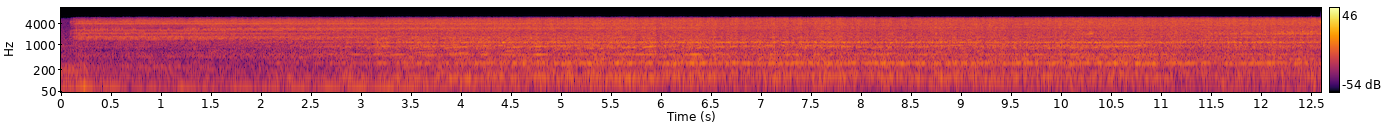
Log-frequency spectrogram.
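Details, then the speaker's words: Dodge Daytona EV's NetGain WarP 9 electric motor, car on jack stands, front wheels in the air, camera underneath aimed at the motor: steady spinning whine with rough metallic growl, some squeak; owner says it is worse driving under load, squeak likely winter rust; cause unconfirmed. "all right so basically that growl growling noise it's just kind of hard to tell it actually sounds much worse when the car is driving and it's under load"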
